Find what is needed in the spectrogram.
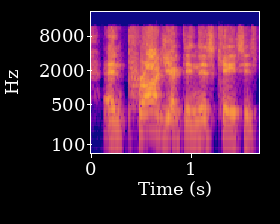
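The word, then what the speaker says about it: Projekt: Focus is spelled P H O C U S and project in this case is P R O J E KT project baby.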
